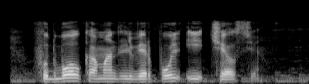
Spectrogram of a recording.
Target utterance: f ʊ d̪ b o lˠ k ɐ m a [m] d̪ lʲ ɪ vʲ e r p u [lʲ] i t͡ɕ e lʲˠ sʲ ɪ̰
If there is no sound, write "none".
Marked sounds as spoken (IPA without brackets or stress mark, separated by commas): n, lʲ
